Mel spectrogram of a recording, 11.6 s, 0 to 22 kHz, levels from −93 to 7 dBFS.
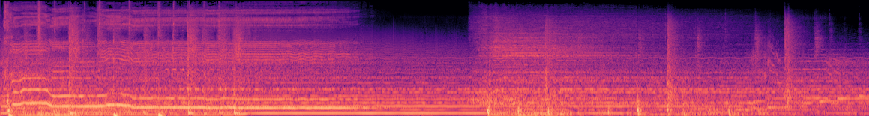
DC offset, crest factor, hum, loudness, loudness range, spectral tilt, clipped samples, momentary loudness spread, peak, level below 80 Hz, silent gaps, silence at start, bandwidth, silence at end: under 0.1%; 12 dB; none; -13 LUFS; 8 LU; -6 dB/octave; under 0.1%; 10 LU; 0 dBFS; -22 dBFS; none; 0 s; over 20 kHz; 0 s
